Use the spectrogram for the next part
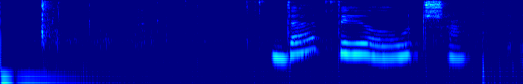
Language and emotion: Russian, positive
